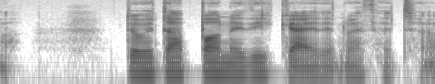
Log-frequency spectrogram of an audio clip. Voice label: "boneddigaidd", Welsh

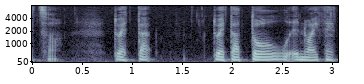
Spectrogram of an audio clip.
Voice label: "dwl", Welsh

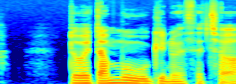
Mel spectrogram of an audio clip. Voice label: "mwg", Welsh

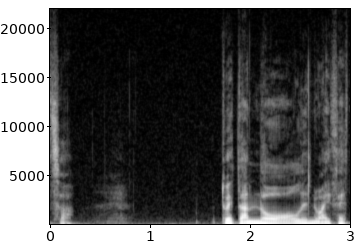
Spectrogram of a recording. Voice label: "nool" Welsh

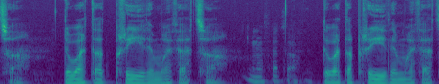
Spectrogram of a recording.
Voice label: "pridd" Welsh

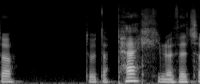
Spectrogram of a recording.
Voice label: "pell", Welsh

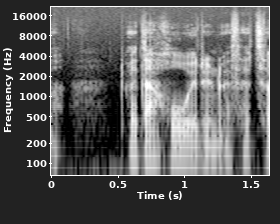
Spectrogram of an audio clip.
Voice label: "hwyr", Welsh

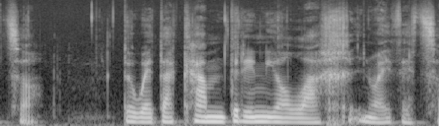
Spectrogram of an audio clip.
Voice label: "camdriniolach", Welsh

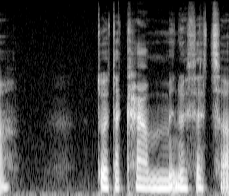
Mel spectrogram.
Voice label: "cam", Welsh

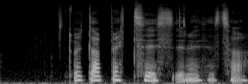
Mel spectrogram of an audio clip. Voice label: "betys", Welsh

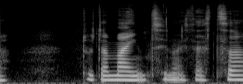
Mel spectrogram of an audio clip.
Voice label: "maint", Welsh

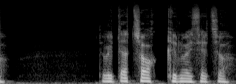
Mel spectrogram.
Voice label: "toc", Welsh

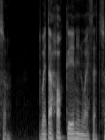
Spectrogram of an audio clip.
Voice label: "hogyn" Welsh

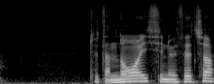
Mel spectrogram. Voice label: "noeth" Welsh

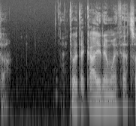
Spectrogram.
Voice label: "gair", Welsh

